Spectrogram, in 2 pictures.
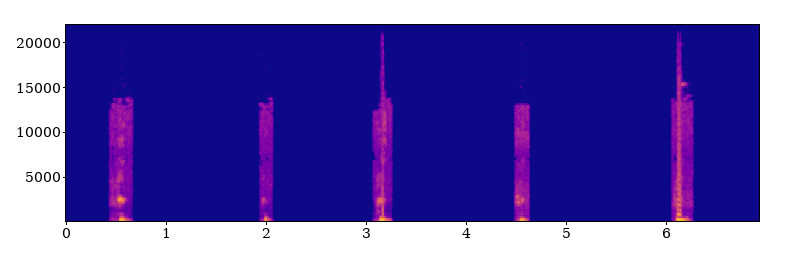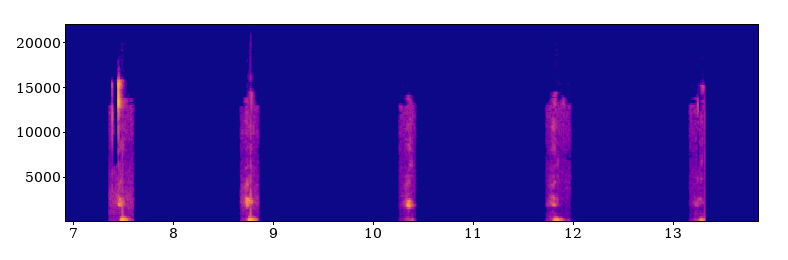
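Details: Hiccups episode lasting 12 hours 36 minutes after breakfast, lunch and 2 cups of soda after dinner: ten short, abrupt gulping clicks about every 1.3 seconds (≈45/min), described as violent, loud and silent.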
